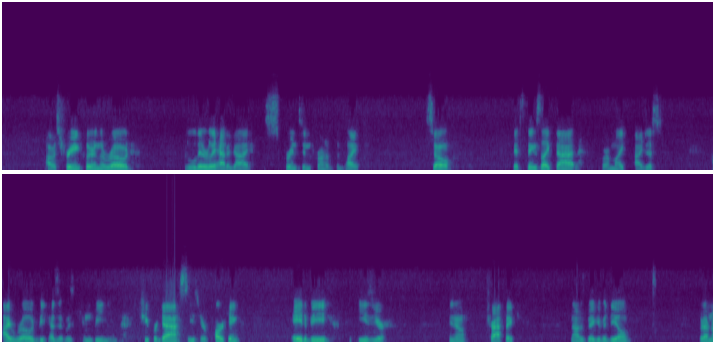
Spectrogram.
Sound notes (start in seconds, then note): none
